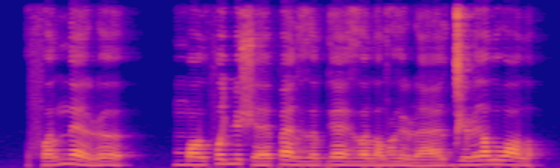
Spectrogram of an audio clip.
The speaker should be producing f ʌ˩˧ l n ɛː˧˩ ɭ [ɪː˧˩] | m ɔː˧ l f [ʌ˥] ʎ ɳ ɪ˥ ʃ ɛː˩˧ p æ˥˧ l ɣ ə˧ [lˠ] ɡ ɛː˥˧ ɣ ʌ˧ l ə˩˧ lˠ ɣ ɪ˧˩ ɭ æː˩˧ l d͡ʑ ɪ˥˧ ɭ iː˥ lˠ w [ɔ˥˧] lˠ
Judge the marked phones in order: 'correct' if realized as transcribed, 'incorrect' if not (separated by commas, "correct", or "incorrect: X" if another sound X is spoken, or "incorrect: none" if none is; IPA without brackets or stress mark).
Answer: incorrect: əː˧˩, incorrect: ɔ˥, incorrect: l, correct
